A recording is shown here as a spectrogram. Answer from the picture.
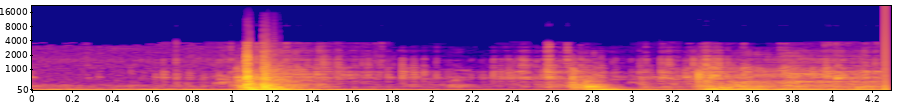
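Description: Water churning and thudding as heard underwater while a pike strikes a lure and shakes its head with it. There are three loud surges: a big one about a second in, then two more near the end.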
